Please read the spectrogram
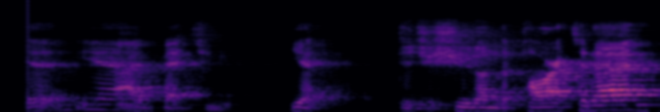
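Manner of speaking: high, snide, sarcastic tone of mocking disbelief. Acting out a sarcastic reply to someone's trading win: imitating a sarcastic taunt. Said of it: "that's a sarcastic bitch slap".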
